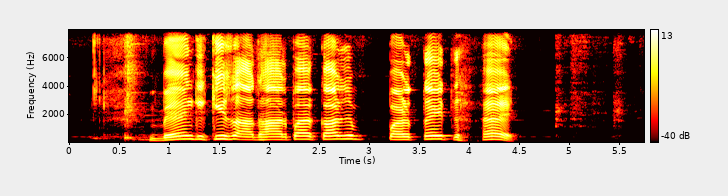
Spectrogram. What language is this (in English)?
Maithili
